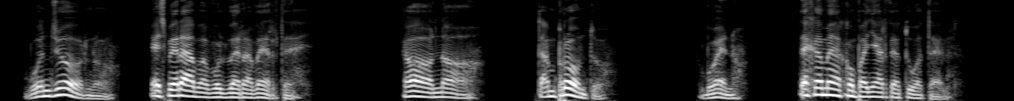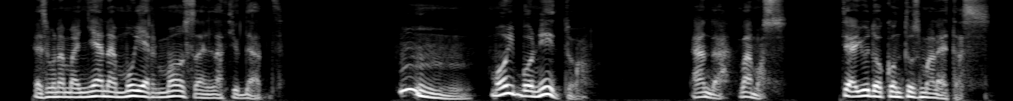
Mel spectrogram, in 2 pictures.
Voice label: Spanish commercial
